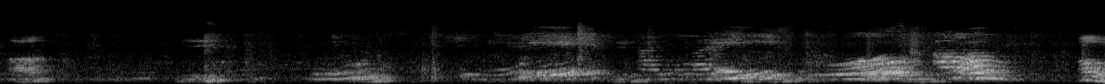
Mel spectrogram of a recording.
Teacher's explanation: ಸ್ವರಗಳು ಅಂದ್ರೆ ಅ ಈ ಉ ಎ ಐ ಓ ಔ ಔ ಅಂತ ಈ ಏಳು ಅಕ್ಷರಗಳನ್ನ ಎರಡು ಮಾತ್ರಾ ಕಾಲದಲ್ಲಿ ಉಚ್ಚರಿಸುತ್ತೇವೆ ನಾವು ಎರಡು ಮಾತ್ರಾ ಕಾಲದಲ್ಲಿ ಉಚ್ಚರಿಸಲ್ಪಡುವಂತಹ ಅಕ್ಷರ ಆಗಿರೋದ್ರಿಂದ ದೀರ್ಘ ಸ್ವರ ಅಂತ ಕರೀತೀವಿ ಹೌದಾ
